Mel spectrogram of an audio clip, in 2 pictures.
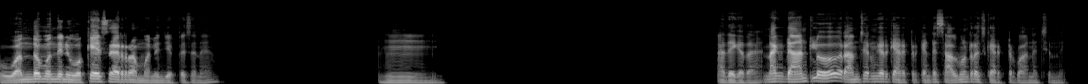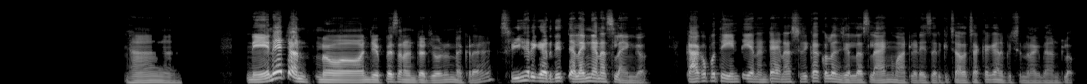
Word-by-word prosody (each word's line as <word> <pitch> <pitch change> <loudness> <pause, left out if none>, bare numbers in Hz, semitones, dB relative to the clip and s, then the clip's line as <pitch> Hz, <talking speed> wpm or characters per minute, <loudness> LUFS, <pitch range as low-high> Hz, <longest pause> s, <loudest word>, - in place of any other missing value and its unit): వందమందిని 120 +1 +3
ఒకేసారి 130 +1 +5
రమ్మనని 95 -2 -4
చెప్పేసనా? 90 -1 -12 1.8
హ్మ్. 85 -3 -10 2.9
అదే 100 0 -1
కదా! 85 -1 -6 0.2
నాకు 130 0 +4
దాంట్లో 150 +4 +3 0.2
రామ్ 110 +1 -1
చరణ్ 130 -1 -5
గారి 120 - -2
క్యారెక్టర్ 105 0 -5
కంటే 105 +2 -6
సల్మాన్ 100 +5 -2
రాజ్ - - -10
క్యారెక్టర్ - - -8
బా - - -7
నచ్చింది. 80 -2 -19 1.5
ఆ! 95 +1 -6 1.2
"నేనేటి 275 - +8
అంటున్నావు" 110 -4 -1 0.2
అని 110 +1 -3
చెప్పేసనంటాడు 105 -3 -1
చూడండక్కడ 110 +3 -7 0.3
శ్రీహరి 180 +6 +1
గారిది 150 +2 +2
తెలంగాణ 135 +2 +4
స్లాంగు. 90 -2 -5 0.4
కాకపోతే 165 -1 +1
ఏంటి 135 +2 -3
అనంటే 115 +2 -4
ఆయన 120 -2 -4
శ్రీకాకుళం 135 0 -4
జిల్లా 100 -1 -4
స్లాంగ్ 100 +2 -3
మాట్లాడేసరికి 90 - -10
చాలా - - -3
చక్కగా 115 0 -7
అనిపించింది 90 -3 -12
నాకు 85 0 -10
దాంట్లో. 80 0 -14
110 Hz, 115 wpm, -22 LUFS, 95-130 Hz, 2.9 s, నేనేటి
